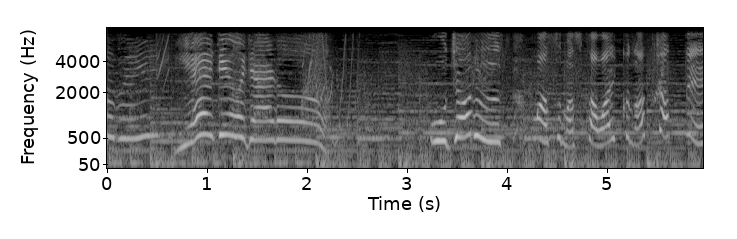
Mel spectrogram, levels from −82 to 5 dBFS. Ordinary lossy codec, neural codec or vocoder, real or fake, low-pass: none; none; real; 7.2 kHz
